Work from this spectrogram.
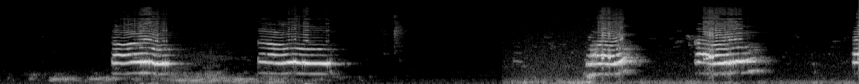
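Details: Female domestic cat in heat calling for a male, drawn-out harmonic meows with a wavering tone, four calls in two pairs separated by a quiet gap, low rumbling background noise between calls.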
